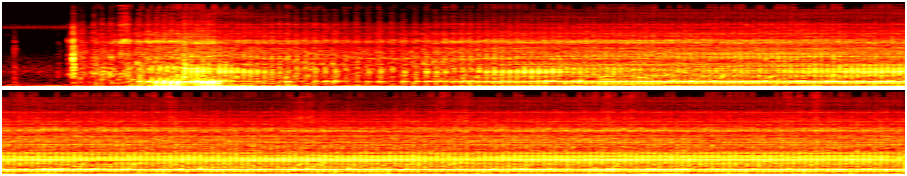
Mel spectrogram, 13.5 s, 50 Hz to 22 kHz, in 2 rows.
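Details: Yamaha 2.5 hp four-stroke outboard after carburetor installation and fresh oil change: catches after a brief crank, then settles into even, steady idle with no knocks or misses; normal start and idle.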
